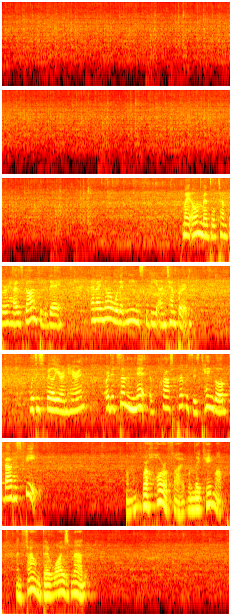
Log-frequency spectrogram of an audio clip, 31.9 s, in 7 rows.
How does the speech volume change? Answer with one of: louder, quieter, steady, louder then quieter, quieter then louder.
steady.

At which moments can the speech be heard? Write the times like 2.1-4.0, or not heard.
12.7-17.6, 18.8-23.6, 25.3-29.1.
